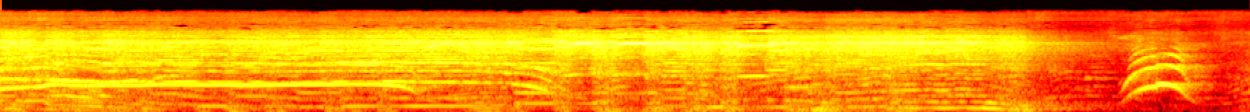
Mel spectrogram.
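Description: Distorted electric guitar playing a short solo lick: a note bent up and held for about two and a half seconds, then a run of quicker notes that stops about five seconds in.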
